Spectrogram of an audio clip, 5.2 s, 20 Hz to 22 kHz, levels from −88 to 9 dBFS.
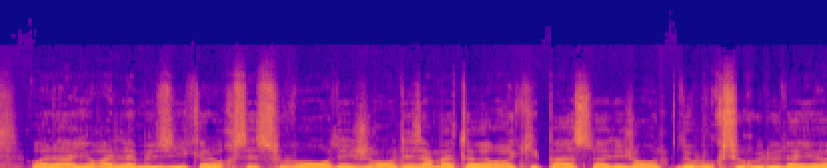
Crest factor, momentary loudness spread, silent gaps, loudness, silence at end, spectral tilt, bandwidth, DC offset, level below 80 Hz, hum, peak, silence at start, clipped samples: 10 dB; 3 LU; none; -13 LUFS; 0 s; -6 dB/octave; 13 kHz; under 0.1%; -40 dBFS; none; -2 dBFS; 0 s; under 0.1%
